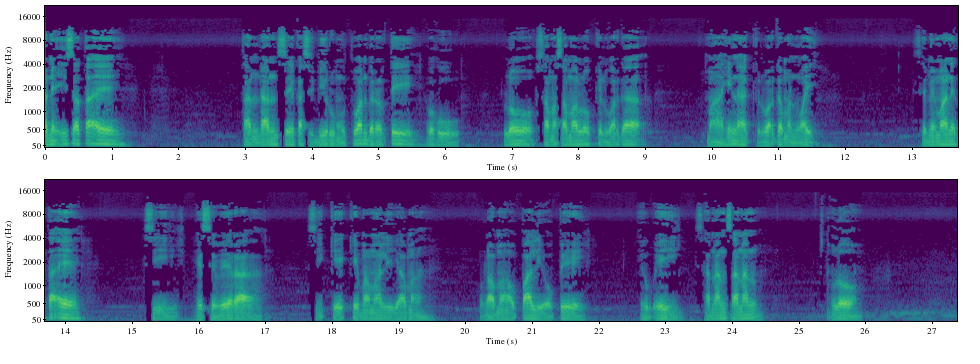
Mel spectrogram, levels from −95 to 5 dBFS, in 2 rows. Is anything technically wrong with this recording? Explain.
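Yes. Throughout the whole speech clip there is plainly audible damage from MP3 compression, likely from encoding at a bitrate as low as 40 kbps. With too few bits, the encoder discards the treble and zeroes weaker frequency lines, which flicker on and off between frames. The result sounds watery and swirly, with metallic chirps on s sounds and smeared consonant onsets. A spectrogram shows a flat ceiling with nothing above 15.2 kHz and patchy, blinking holes in the upper bands.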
